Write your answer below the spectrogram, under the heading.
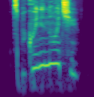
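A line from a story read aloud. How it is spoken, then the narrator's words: Whisper. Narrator (Russian): прошептала в темноте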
